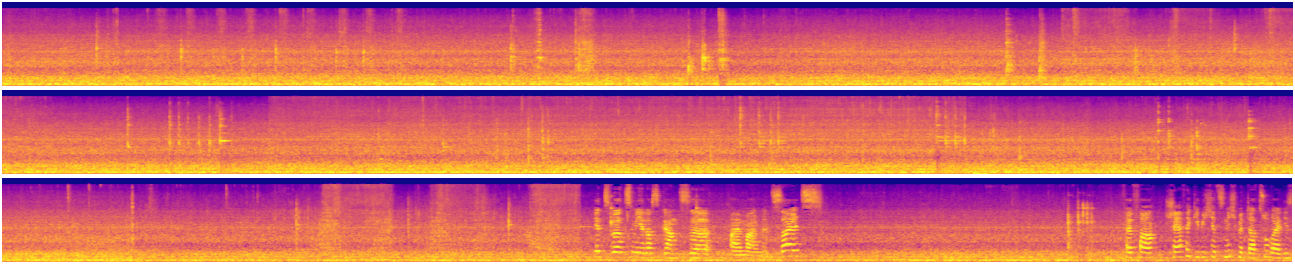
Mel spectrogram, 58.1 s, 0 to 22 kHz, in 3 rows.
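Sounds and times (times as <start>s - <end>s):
vegetables sizzling in a pot: 0.0s - 57.8s
steady low hum: 0.0s - 58.0s.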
